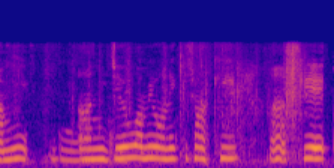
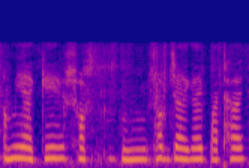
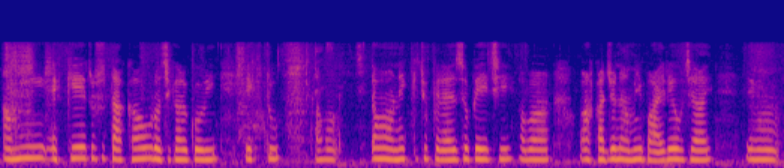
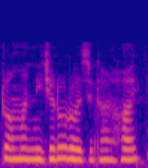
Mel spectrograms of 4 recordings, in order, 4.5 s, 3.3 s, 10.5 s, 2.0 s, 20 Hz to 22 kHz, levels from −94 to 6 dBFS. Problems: background conversations at intervals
